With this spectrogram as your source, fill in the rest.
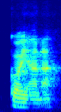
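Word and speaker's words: quyana: have to write that down q-u-y-n-a-a-y-a-n-a q-wanna kiwana koyana yeah koyana koi yeah that's guyana i love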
